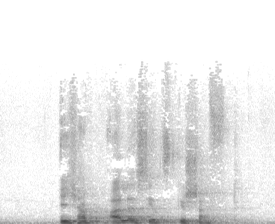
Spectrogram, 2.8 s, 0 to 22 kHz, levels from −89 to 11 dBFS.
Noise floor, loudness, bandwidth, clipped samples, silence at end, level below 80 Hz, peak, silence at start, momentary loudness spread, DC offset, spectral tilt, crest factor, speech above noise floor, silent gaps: -55 dBFS; -29 LUFS; 15.5 kHz; under 0.1%; 0.35 s; -62 dBFS; -12 dBFS; 0.6 s; 12 LU; under 0.1%; -6.5 dB/octave; 18 dB; 27 dB; none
